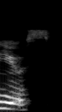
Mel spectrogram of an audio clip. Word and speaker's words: use: he previously did okay but if it's a verb form use use the back door to get in we got to get that z sound use use the back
